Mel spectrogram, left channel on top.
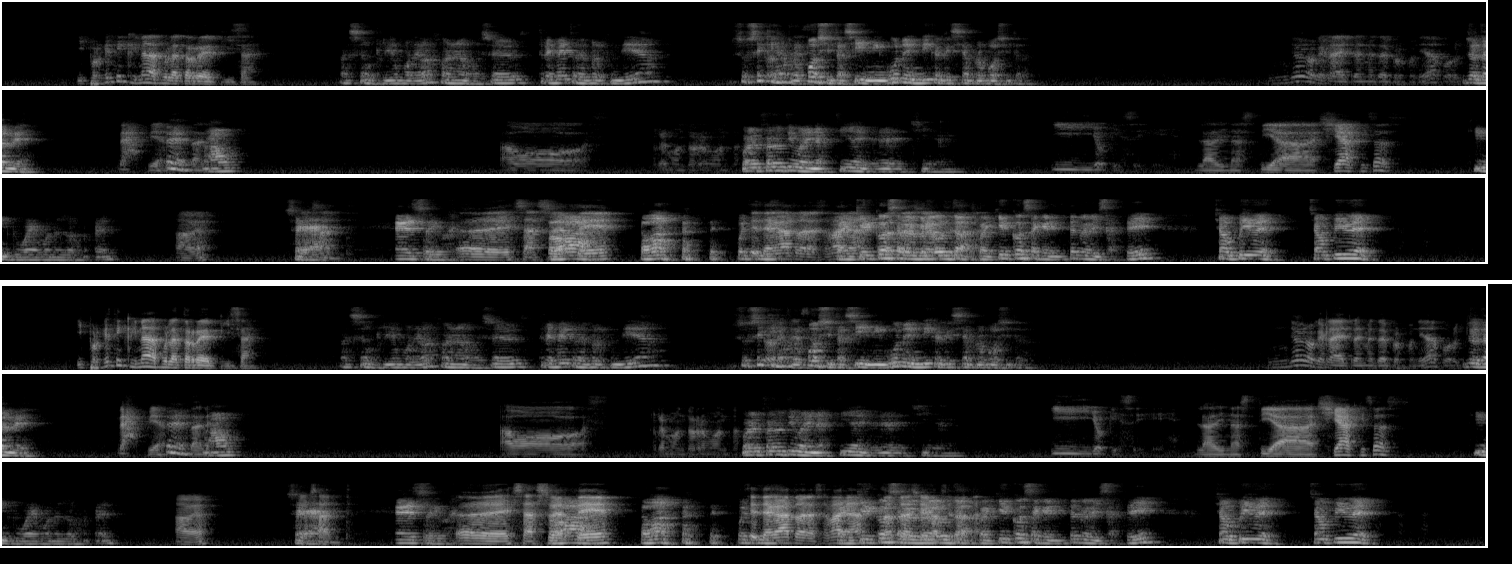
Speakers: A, on the right (about 75°); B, on the left (about 60°).
A: ¿Y por qué está inclinada por la torre de Pisa?
B: ¿Hace un río por debajo? No, eso es tres metros de profundidad. Yo sé
A: Yo creo
B: que es
A: que es
B: a propósito,
A: esa.
B: así. Ninguno indica que sea a propósito.
A: Mm, Yo creo que es la de 3 metros de profundidad porque...
B: Yo también.
A: Ah, bien,
B: Eh,
A: dale.
B: vamos.
A: Vamos. Remonto, remonto.
B: ¿Cuál fue la última dinastía imperial de China?
A: Y yo qué sé. La dinastía Xia, quizás.
B: ¿Quién voy a poner yo? A ver.
A: A ver,
B: Sí,
A: Dios santo.
B: soy
A: Eh, esa suerte
B: Tomá, tomá. <laughs> Después
A: se
B: te-
A: te haga toda la semana.
B: cualquier cosa
A: ¿Dónde está
B: me
A: la ciudad
B: preguntás,
A: de Barcelona?
B: cualquier cosa que necesites me avisas, ¿sí? Chau, pibe. Chau, pibe.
